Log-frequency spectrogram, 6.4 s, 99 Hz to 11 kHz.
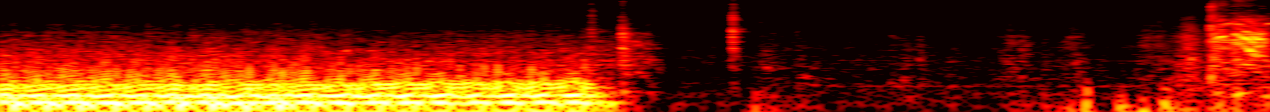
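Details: Honda CB1000R, hot after a ride, struggles to start despite a fully charged battery: fast steady cranking chug about four a second for three seconds, then cuts out without catching. Suspected faulty rectifier and non-original starter; both to be replaced.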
